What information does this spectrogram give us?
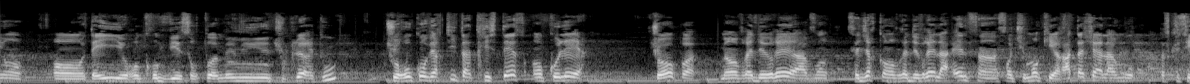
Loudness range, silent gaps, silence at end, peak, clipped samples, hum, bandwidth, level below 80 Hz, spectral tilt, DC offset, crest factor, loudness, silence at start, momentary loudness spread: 1 LU; none; 0 s; 0 dBFS; under 0.1%; none; 12.5 kHz; -52 dBFS; -4.5 dB/octave; under 0.1%; 14 dB; -14 LUFS; 0 s; 8 LU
